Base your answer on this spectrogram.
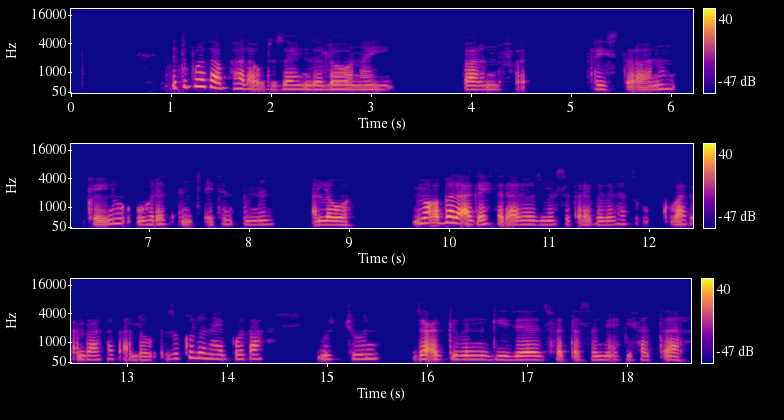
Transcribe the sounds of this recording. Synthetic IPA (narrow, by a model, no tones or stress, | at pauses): ʔɨt̪ʰibo̞t̪ʰabahlawid̪ɨzajnzɐlːɐwo̞naj | b̥aɾɨnf | ɾest̪ʰo̰ɾa̰num | kʰo̞̰jnuwʊhd̪ɐt̪ʕɨ̰nt͡ʃʼḛt̪ʰɨnʔɨmnɨn | ʔa̰lːɐwo | ɨmɐχʼbɐlʔa̰ɡajt̪ʰɐd̪aliwozɨmɐsɨlt̪ʼɐɾa̰jbɐzɐt̪ʰat̪kʼuβa̰t̪ʕɨ̰mb̪ɐβat̪ʰat̪a̰lːɐwuʔɨzikʰulːunajbo̞t̪ʰa | mɨt͡ʃʰːuwn | zɨʕɨ̰ɡɨβɨnɡizezɨfɐt̪ʼːɐɾsɨmːḭʕt̪jɪfɐt̪ʼːɐɾ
